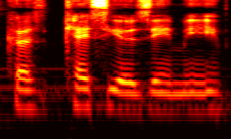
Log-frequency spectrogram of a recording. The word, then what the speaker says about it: Kasey Ozymy: But I think um uh and I've I've been uh mispronouncing your name this whole time. It's Casey Ozi, but uh that Yeah, I'm sorry.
